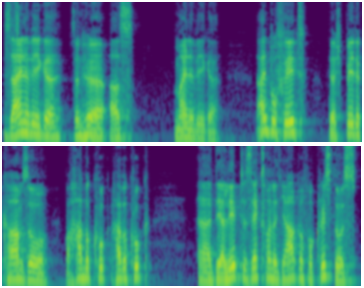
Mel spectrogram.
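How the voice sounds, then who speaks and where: A male pastor giving a sermon, talking conversationally to the congregation with many fillers and growing emphatic on scripture passages. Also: slow. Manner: emphatic, rising in pitch and volume on quoted laments.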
